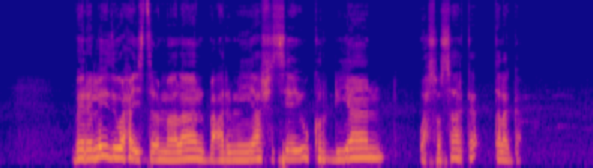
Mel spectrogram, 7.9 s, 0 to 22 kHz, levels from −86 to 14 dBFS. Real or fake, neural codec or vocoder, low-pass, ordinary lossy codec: fake; vocoder, 44.1 kHz, 128 mel bands every 256 samples, BigVGAN v2; none; none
